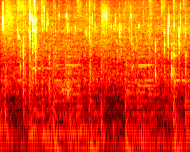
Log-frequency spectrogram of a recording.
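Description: Aloo tikki frying in a pan, a steady oily sizzle with soft crackles and light pan scraping as the patties are turned.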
